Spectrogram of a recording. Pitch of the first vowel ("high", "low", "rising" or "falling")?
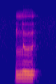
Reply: rising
